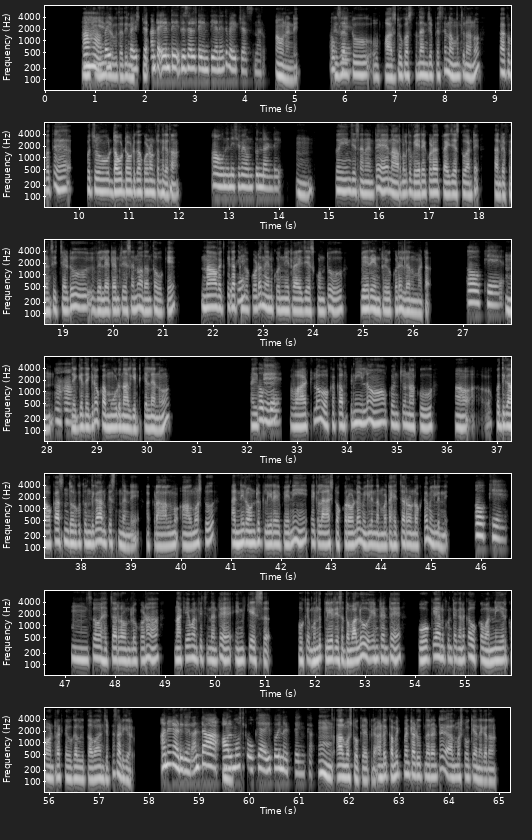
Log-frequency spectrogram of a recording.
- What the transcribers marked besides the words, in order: in English: "వెయిట్ వెయిట్"; in English: "రిజల్ట్"; in English: "వెయిట్"; in English: "రిజల్ట్ పాజిటివ్‌గొస్తుందని"; in English: "డవుట్, డవుట్‌గా"; in English: "సో"; in English: "నార్మల్‌గా"; in English: "ట్రై"; in English: "రిఫరెన్స్"; in English: "అటెంప్ట్"; in English: "ట్రై"; in English: "ఇంటర్‌వ్యూ‌కి"; tapping; in English: "కంపెనీలో"; in English: "లాస్ట్"; in English: "హెచ్ఆర్ రౌండ్"; in English: "సో, హెచ్ఆర్ రౌండ్‌లో"; in English: "ఇన్‌కేస్"; in English: "క్లియర్"; in English: "వన్ ఇయర్ కాంట్రాక్ట్"; in English: "ఆల్‌మోస్ట్"; in English: "ఆల్‌మోస్ట్"; in English: "కమిట్మెంట్"; in English: "ఆల్‌మోస్ట్"
- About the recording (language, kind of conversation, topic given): Telugu, podcast, రెండు ఆఫర్లలో ఒకదాన్నే ఎంపిక చేయాల్సి వస్తే ఎలా నిర్ణయం తీసుకుంటారు?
